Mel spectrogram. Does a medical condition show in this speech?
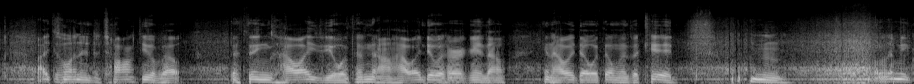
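Yes: cerebral palsy.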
